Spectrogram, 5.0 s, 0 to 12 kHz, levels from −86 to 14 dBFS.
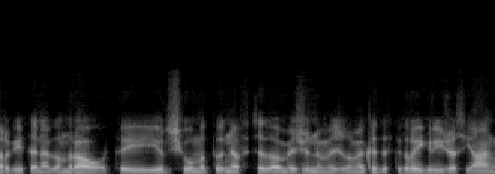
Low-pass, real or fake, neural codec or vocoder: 7.2 kHz; fake; codec, 16 kHz, about 1 kbps, DyCAST, with the encoder's durations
